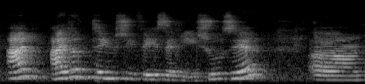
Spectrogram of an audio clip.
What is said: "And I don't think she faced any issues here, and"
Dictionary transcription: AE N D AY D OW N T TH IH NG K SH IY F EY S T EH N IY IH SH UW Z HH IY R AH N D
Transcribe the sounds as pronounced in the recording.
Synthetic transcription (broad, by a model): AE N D AY D OW N T T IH NG K SH IY F EY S EH N IY IH SH UW Z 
